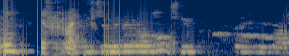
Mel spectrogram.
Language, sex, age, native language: Icelandic, male, 8, Icelandic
